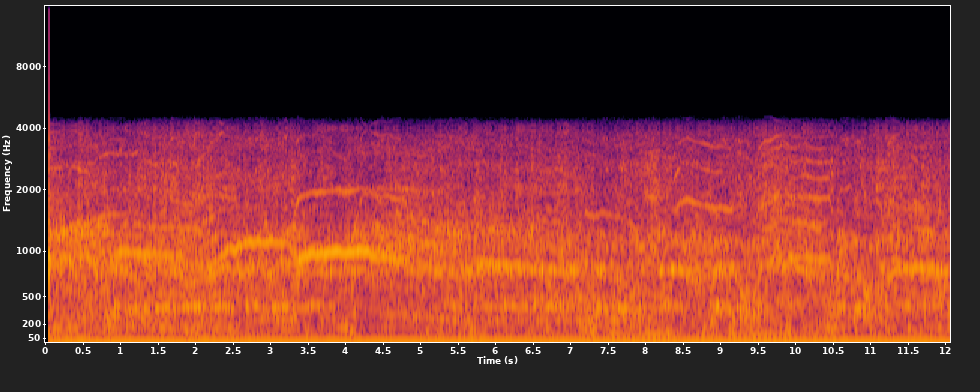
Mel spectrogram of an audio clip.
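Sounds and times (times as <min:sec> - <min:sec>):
crowd cheering and whooping: 0:00.0 - 0:12.0
deep bass music: 0:00.0 - 0:12.0.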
